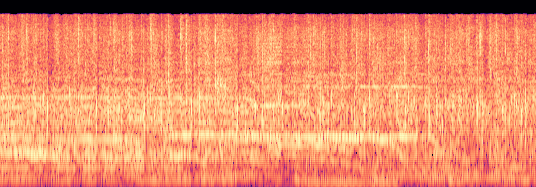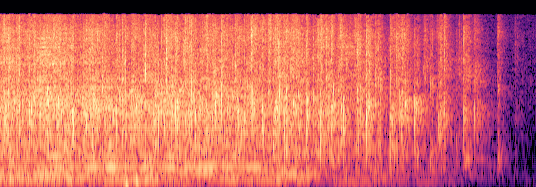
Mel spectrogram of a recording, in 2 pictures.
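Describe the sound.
Audience applause and cheering welcoming a comedian onto a stage. Dense, steady clapping runs over a musical tune and fades out at the end.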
